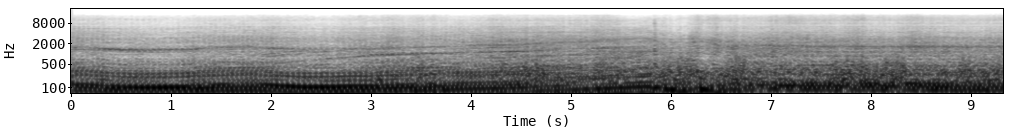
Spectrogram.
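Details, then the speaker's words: Honda Transalp twin-cylinder after carburetors were rebuilt and reinstalled, throttle cable tension adjusted, first start after sitting: deep steady thrum with even pulses, smooth clean rev rises, no stumbles or clatter; runs normally. "And now it's time to give it a test run. And it runs brilliant as you can see in the"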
